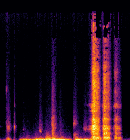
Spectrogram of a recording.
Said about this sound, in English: If you can hear that, which I can hear that, so they could probably hear that, that is her cat. My cat thinks he's a zombie.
